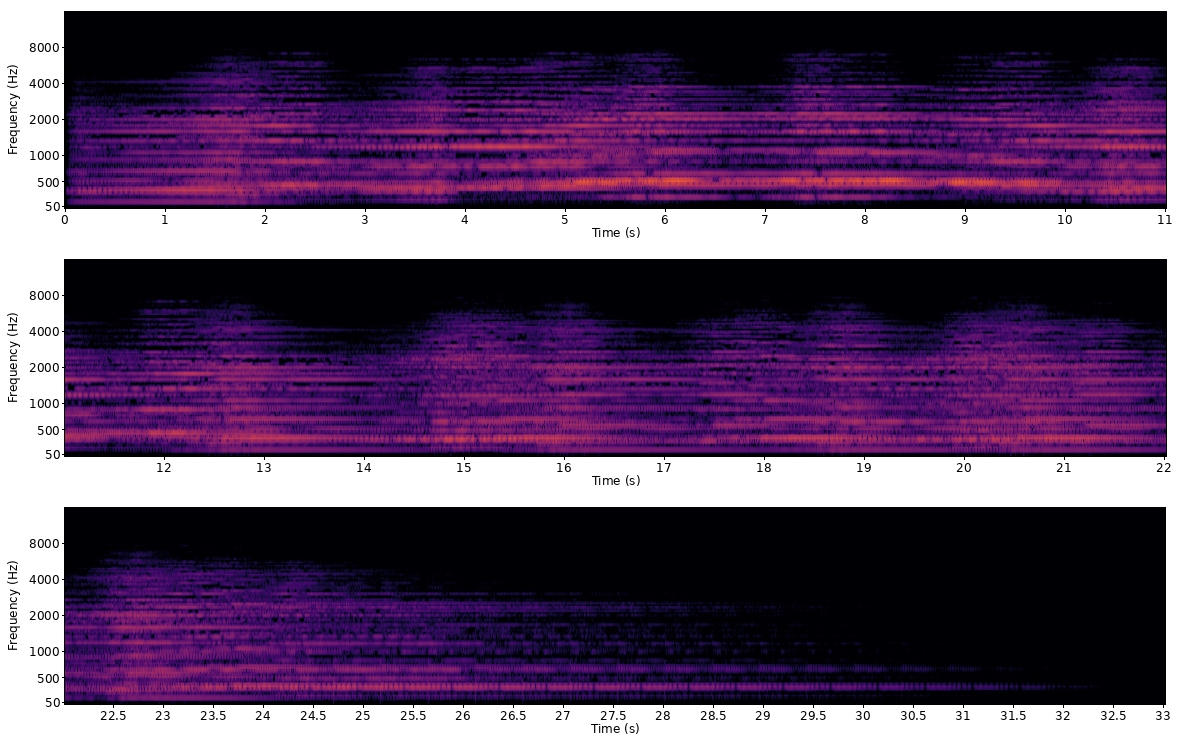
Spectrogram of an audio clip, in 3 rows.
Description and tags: PianoAbstract02 reverseComposition ubik
I didn't know what to call this sample.. so I just called it what it was. This started out as a piano score I wrote earlier today.. and I really liked the melody and wanted to use it in a song so I rendered out a variation of it with alot of effects and bits and pieces of itself reversed and arranged in my own strange way for TheFreeSoundProject, lol.
delay, echo, effect, experimental, fx, melody, piano, processed, reverb, reversed, reversed-piano, soundeffect, synth, synthesizer, weird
